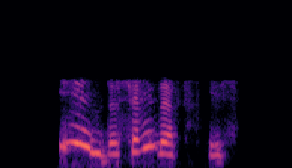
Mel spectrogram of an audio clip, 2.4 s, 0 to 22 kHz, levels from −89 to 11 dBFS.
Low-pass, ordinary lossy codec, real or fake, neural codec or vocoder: 3.6 kHz; Opus, 32 kbps; fake; codec, 16 kHz in and 24 kHz out, 0.6 kbps, FireRedTTS-2 codec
